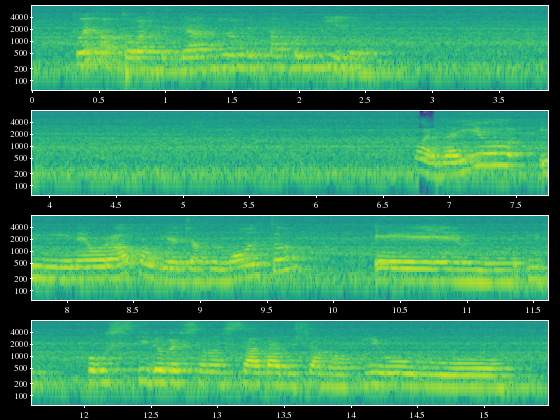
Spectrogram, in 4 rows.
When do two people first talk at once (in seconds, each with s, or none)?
none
